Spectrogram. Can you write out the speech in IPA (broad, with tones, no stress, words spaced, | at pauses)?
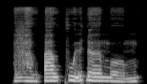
va̤˨˩wʔa˧w kwɨ̰˧˥ɗəː˧mo˧˩˨m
